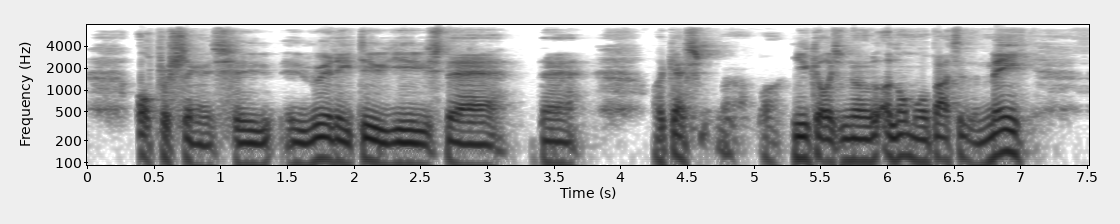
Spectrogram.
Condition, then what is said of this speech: Stuttering. If I do have a turbulence, I go back, I try and repeat that word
